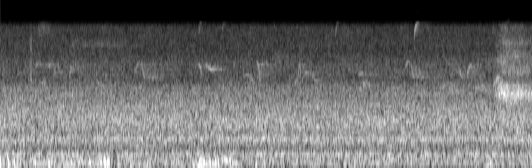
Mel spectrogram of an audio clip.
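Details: Thousands of honey bees swarming out of a backyard hive and flying all around the yard: a dense, steady broadband hum fills the clip, with faint high bird chirps scattered above and a brighter rise near the end.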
